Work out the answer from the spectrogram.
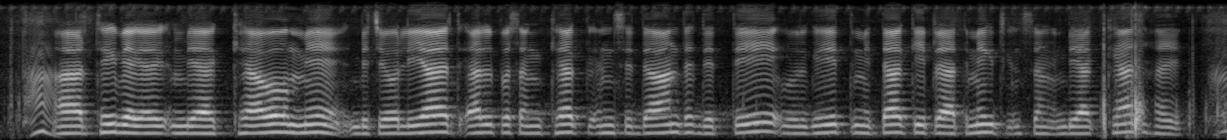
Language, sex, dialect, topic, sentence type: Hindi, male, Kanauji Braj Bhasha, banking, statement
